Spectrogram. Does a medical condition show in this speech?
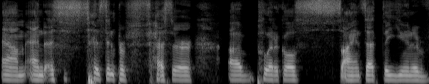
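Yes: stuttering; not stuttering much at time of recording; here prolonged sounds.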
